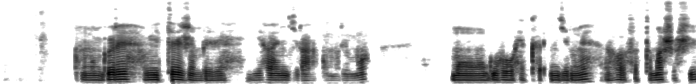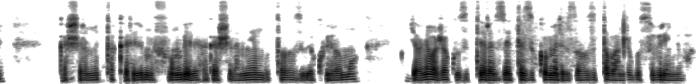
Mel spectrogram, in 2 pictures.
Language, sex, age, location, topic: Kinyarwanda, male, 25-35, Musanze, agriculture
